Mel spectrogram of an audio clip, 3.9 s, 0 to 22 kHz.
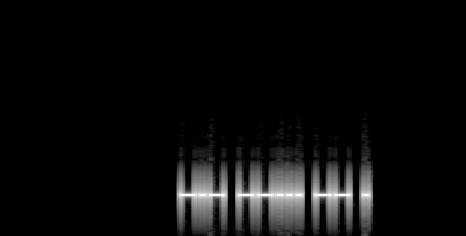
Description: Morse code, heard as a keyed tone, about 29 wpm, 700 Hz. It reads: K7ME
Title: USA Call Signs - 4 Characters - 30wpm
